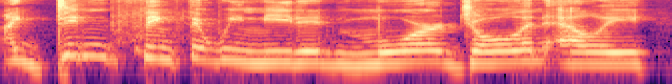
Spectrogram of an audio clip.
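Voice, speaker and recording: A man's voice: sits high, slow pace, darkish tone. A man hosting a talk show, chatting casually and emphatically about a video game with plenty of enthusiasm.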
